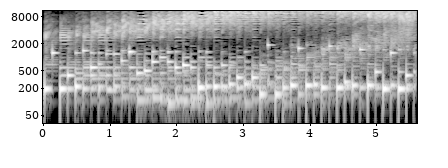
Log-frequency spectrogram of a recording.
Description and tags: Techno computer sound for games or other things :)
electro bass techno emotional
